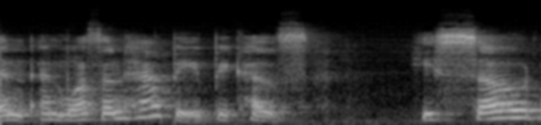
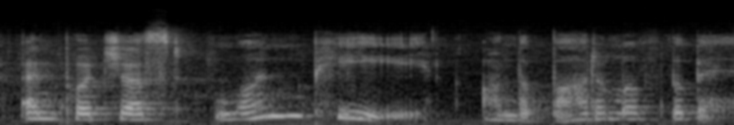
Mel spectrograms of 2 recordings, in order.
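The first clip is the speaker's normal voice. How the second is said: whisper; 8 dB quieter than usual. A narrator's reading. Secret pea placed.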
